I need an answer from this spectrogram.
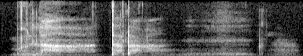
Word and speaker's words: Muladhara: It's spelled Muladhara. But it's more pronounced like Muladhara. I'm not very good at it because I'm still not sure if that RA at the end is a tapped RA or a regular RA.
